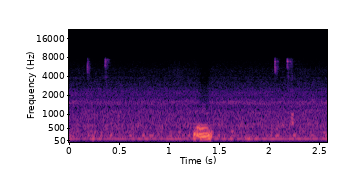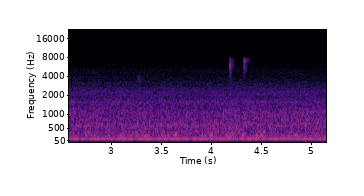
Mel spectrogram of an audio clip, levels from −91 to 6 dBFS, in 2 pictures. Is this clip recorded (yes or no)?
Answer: yes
